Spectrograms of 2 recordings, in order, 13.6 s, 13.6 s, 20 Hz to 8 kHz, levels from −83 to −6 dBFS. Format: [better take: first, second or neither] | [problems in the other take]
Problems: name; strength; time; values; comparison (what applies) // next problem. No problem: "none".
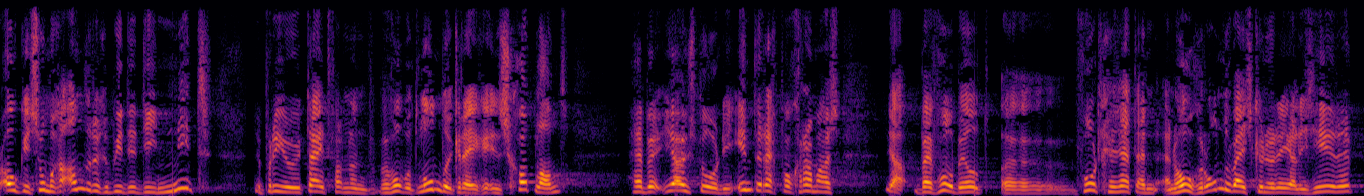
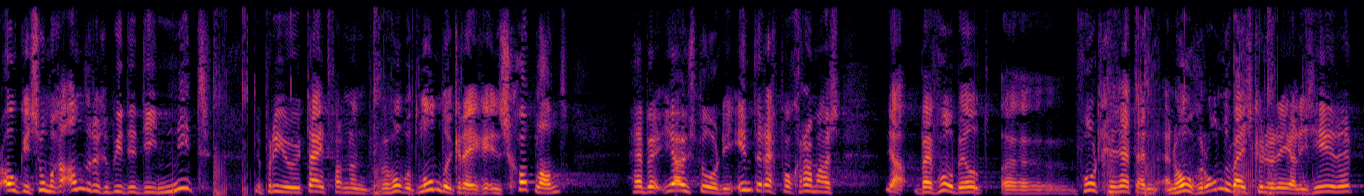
first | background sound (Fart + Fart); 19 dB below the speech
